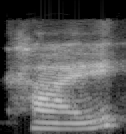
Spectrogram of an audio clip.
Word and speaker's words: Kai: In the meantime, Kai is clarifying, it's like sky.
